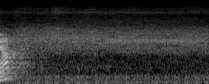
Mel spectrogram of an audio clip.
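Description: A spray bottle misting water onto a burlap-like fabric lampshade to dampen it before painting: one steady hiss lasting about two seconds.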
